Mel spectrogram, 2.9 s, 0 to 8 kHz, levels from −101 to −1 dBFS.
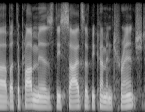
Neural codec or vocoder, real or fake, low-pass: none; real; 7.2 kHz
